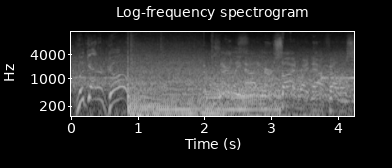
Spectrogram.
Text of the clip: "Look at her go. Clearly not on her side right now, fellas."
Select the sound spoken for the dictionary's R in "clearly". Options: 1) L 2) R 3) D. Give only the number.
2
